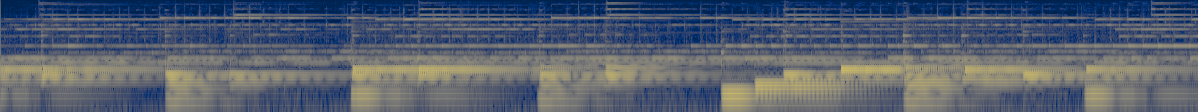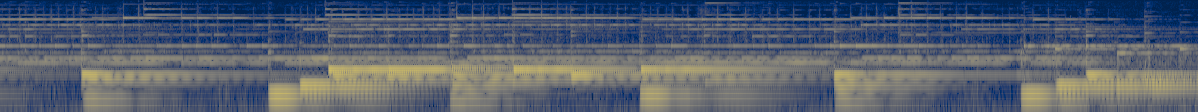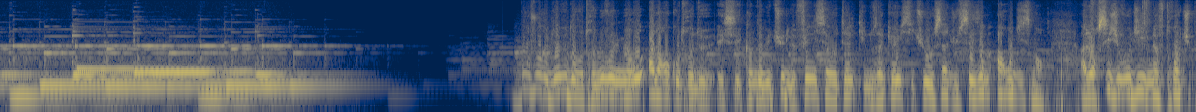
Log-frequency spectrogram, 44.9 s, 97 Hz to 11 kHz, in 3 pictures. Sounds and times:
Marimba, xylophone: 0:00.0 - 0:34.8, 0:36.4 - 0:44.9
Glockenspiel: 0:00.0 - 0:35.2, 0:36.2 - 0:44.9.

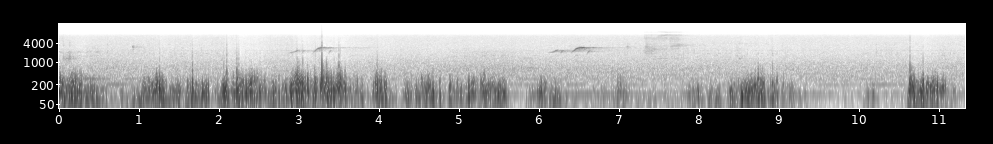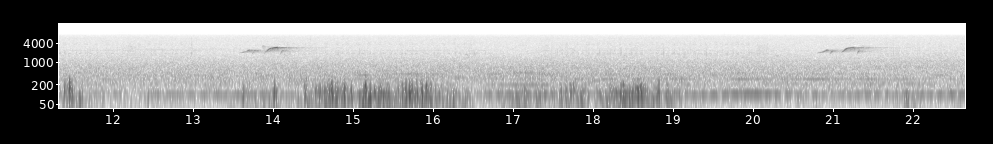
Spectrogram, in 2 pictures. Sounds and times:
Outside, rural or natural: 0:00.0 - 0:22.6.

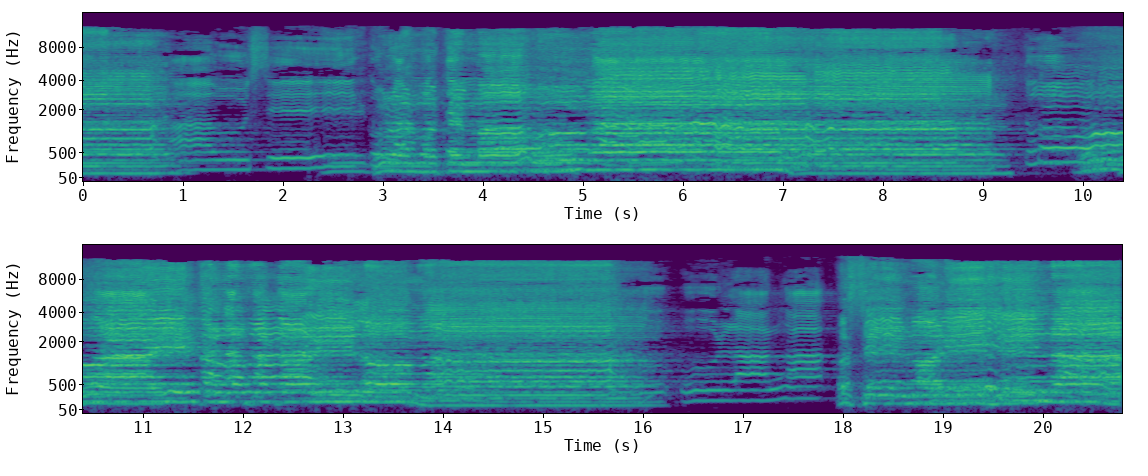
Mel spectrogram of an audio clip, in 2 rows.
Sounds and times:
Mantra: 0:00.0 - 0:20.7.

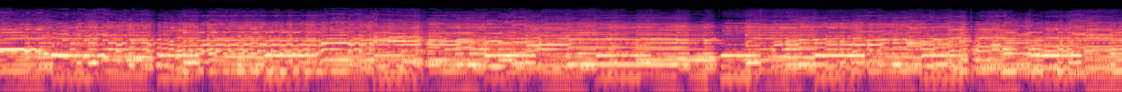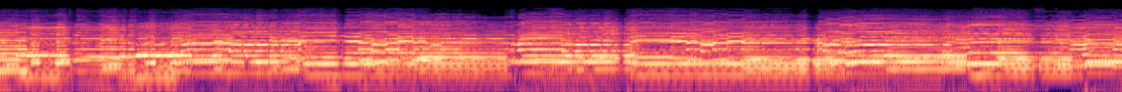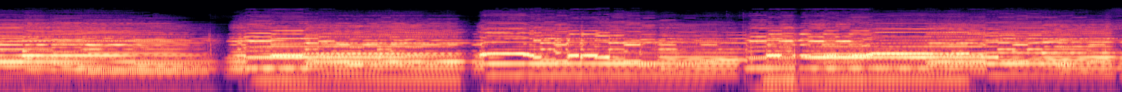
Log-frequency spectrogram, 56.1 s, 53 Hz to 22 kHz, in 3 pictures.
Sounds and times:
Accordion: 0:00.0 - 0:56.1.

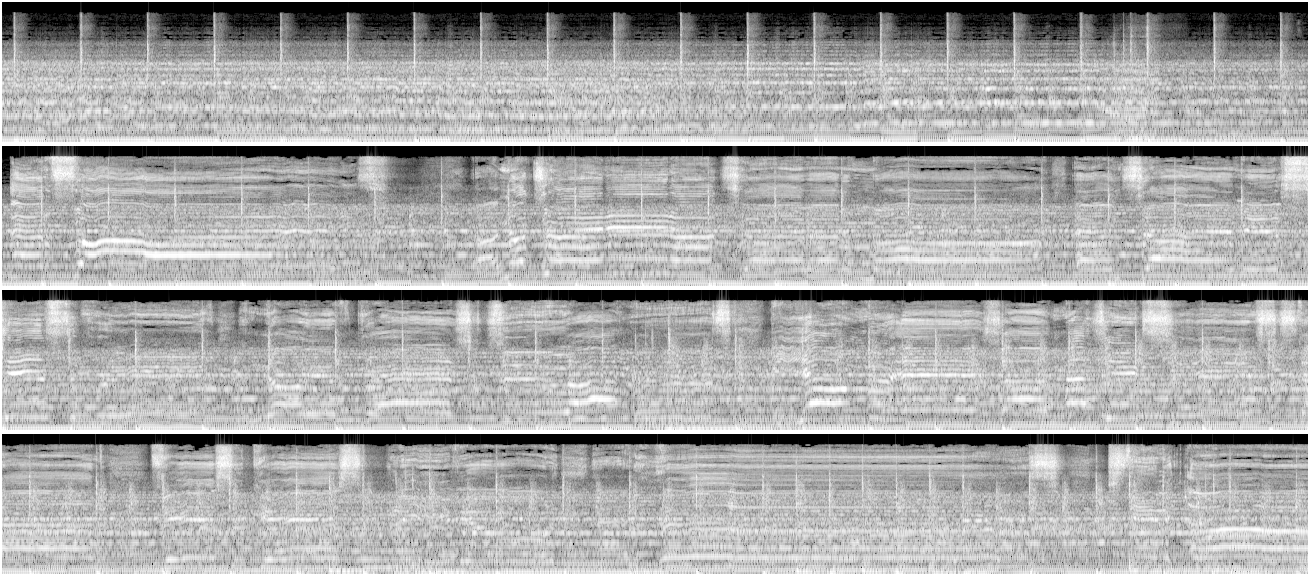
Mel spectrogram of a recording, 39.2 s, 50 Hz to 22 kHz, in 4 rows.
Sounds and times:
Music: 0:00.0 - 0:39.1.

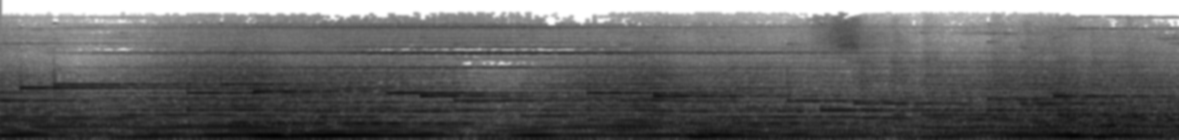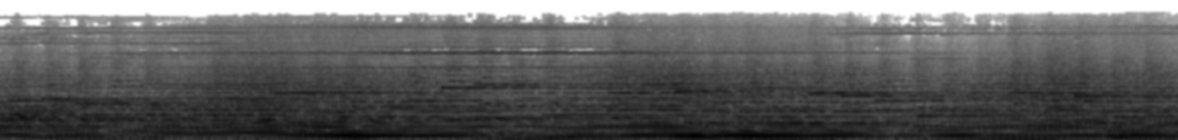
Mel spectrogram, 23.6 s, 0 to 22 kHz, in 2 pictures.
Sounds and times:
Music: 0:00.0 - 0:23.5.

